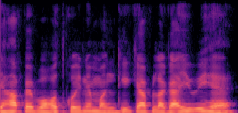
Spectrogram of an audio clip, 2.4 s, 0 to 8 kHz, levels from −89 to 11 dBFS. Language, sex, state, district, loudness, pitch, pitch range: Hindi, male, Jharkhand, Garhwa, -16 LUFS, 150 Hz, 140-155 Hz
